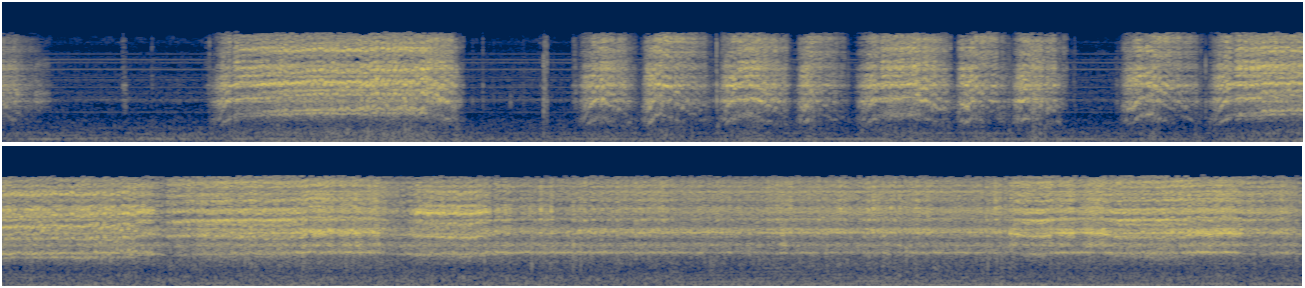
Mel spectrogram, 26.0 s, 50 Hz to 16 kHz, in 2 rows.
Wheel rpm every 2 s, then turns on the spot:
40, 110, 90, 30, 70, 60, 110, 210, 220, 230, 230, 230, 220.
4-6 10-12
